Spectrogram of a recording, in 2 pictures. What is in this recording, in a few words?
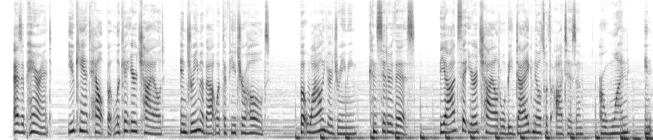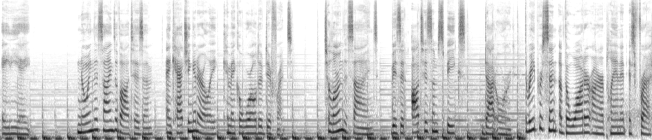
narration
